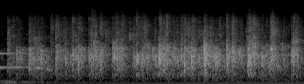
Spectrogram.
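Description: An audience claps steadily for about three seconds to vote for a contestant, a dense wash of many hands applauding at once, moderately loud and sustained without pause.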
